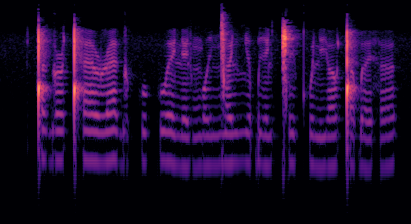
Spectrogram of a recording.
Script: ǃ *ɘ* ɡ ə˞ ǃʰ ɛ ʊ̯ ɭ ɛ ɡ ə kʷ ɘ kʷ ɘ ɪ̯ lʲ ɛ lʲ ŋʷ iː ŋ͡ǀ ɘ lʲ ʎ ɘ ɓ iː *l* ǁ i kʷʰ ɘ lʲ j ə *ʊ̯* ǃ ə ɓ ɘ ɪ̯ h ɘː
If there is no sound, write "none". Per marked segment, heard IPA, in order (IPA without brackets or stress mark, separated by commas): ɘ, lʲ, ʊ̯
